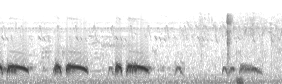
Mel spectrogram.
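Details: Spotted dove kept as a decoy bird, giving low, mellow hooting coos in short repeated phrases, some with a drawn-out falling note, then a softer final phrase; a sharp click near the end and faint high chirps behind.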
